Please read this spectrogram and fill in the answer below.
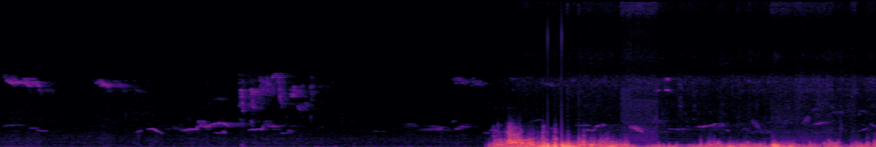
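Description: Faint birdsong, a few short scattered chirps. About five seconds in, loud gusting wind buffets the microphone and drowns them out.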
